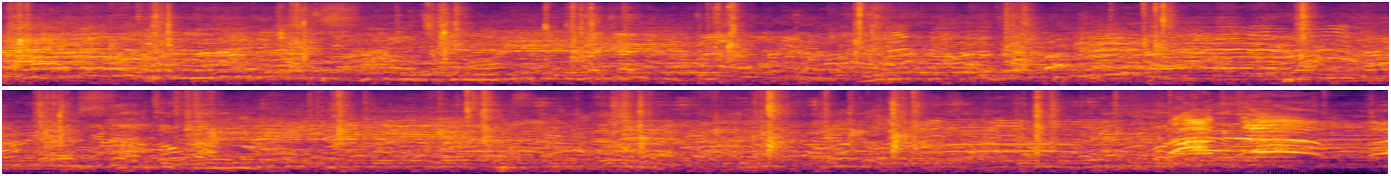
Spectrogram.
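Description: A young man sings into a microphone, heard through loudspeakers in an echoing hall.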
